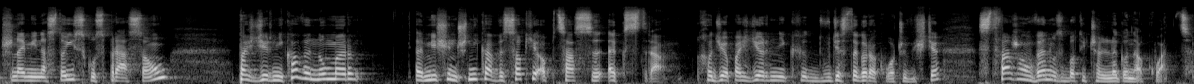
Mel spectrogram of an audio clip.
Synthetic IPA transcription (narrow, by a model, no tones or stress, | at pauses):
pʂɨnajmʲɲejnast̪ɔjiskuspɾasɔ̃w̃ | paʑd͡ʑɛɾɲikɔvɘnumɛɾ | mʲjeɕɛnt͡ʂɲikavɘsɔkʲɛʔɔpt̪sasɘʔɛkst̪ɾa̰xɔd͡ʑiɔpaʑd͡ʑɛɾɲiɡd̪vud͡ʑɛst̪ɛɡɔɾɔkuɔt͡ʂɘvʲiɕt͡ɕɛst̪faʐɔ̃w̃vɛnuzbɔt̪ʲit͡ʂɛlːɛɡɔna̰ɔkwa̰t̪̚t̪sɛ̥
